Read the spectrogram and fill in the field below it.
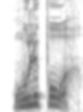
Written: rullebord

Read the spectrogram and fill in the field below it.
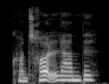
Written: kontrollampe

